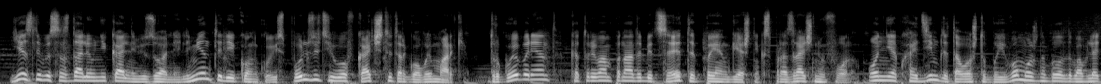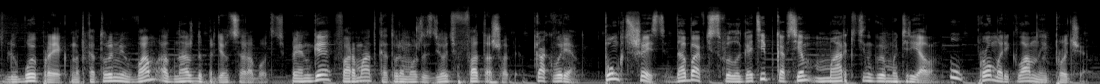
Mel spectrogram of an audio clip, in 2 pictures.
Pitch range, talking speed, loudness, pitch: 115-170 Hz, 175 wpm, -18 LUFS, 140 Hz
